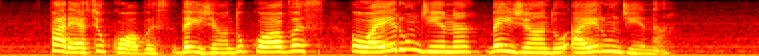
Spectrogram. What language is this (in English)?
Portuguese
